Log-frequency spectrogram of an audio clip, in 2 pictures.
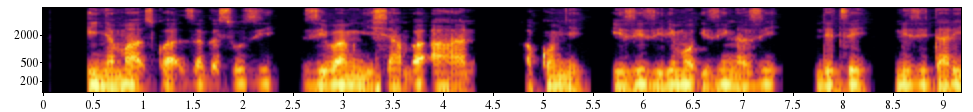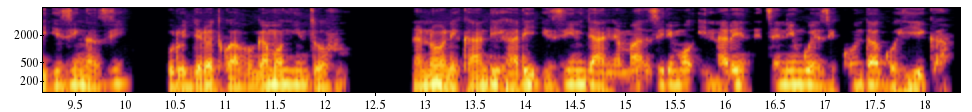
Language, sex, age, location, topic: Kinyarwanda, male, 36-49, Nyagatare, agriculture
